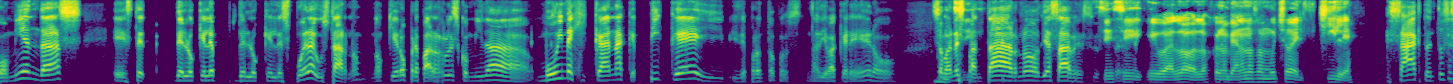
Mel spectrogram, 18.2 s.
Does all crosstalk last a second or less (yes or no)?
yes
